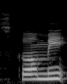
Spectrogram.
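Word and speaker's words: scheme: यहां पर देखिए ई एम ई है ना तो ईम पढ़ा है यहां पर। ठीक है? तो ये एस एच तो स्क हो गया। स्क में ईम को जोड़ा तो स्कीम बन गया।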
